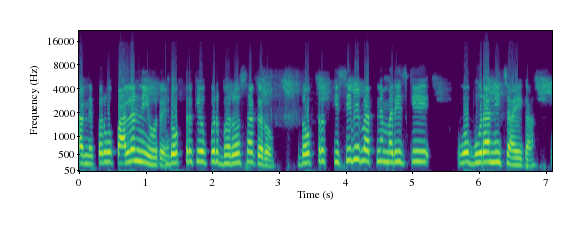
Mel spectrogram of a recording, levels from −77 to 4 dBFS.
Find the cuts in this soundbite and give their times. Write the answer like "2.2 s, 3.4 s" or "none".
1.3 s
